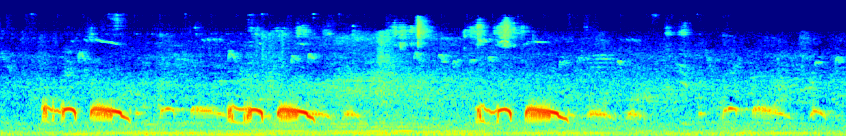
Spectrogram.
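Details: Spotted dove males in a fighting challenge between wild males, recording used to provoke rival males: two bursts of mellow, rounded coo phrases, short notes followed by longer bending coos, separated by a pause, over a faint low hum.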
